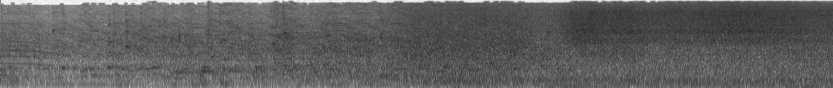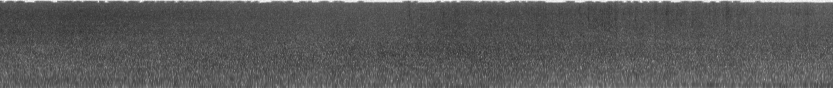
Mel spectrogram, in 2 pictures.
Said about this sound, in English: There was sand around her, and white waves crashing, and water draining off the shingle.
